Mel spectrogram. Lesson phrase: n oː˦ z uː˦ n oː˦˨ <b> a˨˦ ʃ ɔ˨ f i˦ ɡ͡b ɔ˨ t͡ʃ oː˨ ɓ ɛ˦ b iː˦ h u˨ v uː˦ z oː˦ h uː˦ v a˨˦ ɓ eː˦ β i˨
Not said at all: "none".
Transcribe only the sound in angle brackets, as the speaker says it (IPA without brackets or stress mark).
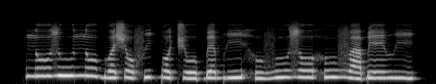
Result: ɡʷ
